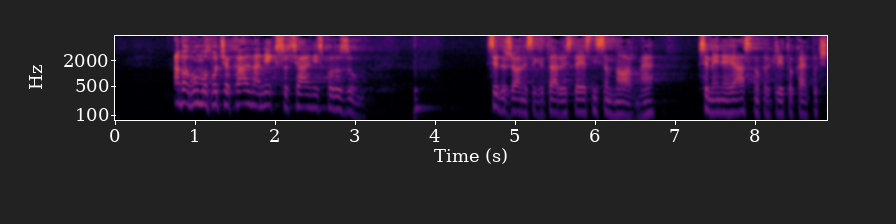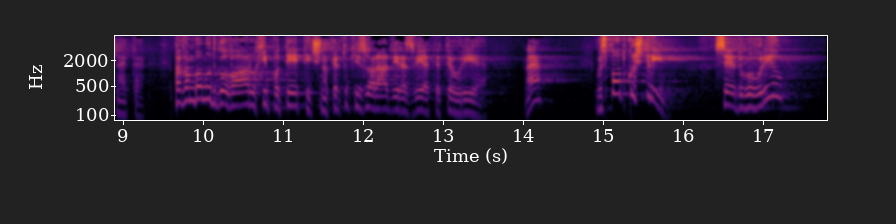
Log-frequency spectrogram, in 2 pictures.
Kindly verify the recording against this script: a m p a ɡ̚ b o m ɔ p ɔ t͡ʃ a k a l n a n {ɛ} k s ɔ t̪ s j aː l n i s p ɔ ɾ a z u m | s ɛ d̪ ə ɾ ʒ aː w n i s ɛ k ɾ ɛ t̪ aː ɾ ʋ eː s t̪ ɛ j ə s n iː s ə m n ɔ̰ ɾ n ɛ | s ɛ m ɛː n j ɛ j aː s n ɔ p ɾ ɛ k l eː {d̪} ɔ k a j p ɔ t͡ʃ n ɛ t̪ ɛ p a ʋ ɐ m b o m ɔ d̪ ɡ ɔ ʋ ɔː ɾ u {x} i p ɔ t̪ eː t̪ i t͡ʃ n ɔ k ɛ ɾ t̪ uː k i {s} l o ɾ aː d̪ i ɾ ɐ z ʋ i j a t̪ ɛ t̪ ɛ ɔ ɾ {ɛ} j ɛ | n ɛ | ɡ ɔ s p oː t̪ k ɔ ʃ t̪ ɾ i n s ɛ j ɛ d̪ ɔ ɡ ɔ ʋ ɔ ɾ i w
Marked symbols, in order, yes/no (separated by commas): no, no, yes, no, no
